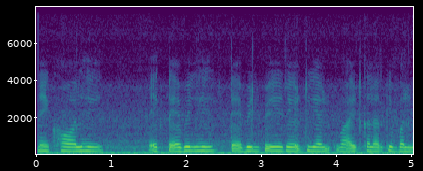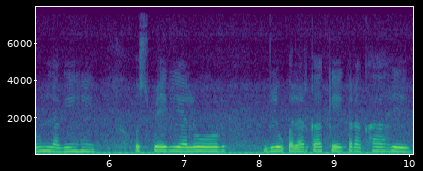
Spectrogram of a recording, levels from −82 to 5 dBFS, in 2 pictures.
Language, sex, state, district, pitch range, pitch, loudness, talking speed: Hindi, female, Bihar, Sitamarhi, 100-105 Hz, 100 Hz, -19 LUFS, 150 wpm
